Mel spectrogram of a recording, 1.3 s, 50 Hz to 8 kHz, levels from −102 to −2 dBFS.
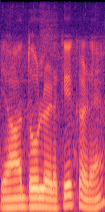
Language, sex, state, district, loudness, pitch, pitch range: Hindi, male, Chhattisgarh, Korba, -14 LUFS, 125 Hz, 120-130 Hz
